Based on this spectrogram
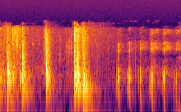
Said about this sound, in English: Did you see me nail him on the chin? Sure clipped him square.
